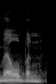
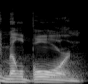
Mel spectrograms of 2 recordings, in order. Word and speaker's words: Melbourne: So that's a bit of a wrap on what happens before the season gets underway in Melbourne, or as the US people would say, Melbourne. It's definitely pronounced Melbourne.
